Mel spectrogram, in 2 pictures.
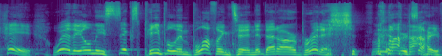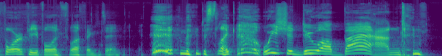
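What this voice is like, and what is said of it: Put-on British accent. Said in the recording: “That's my British accent. Pretty good, huh?”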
